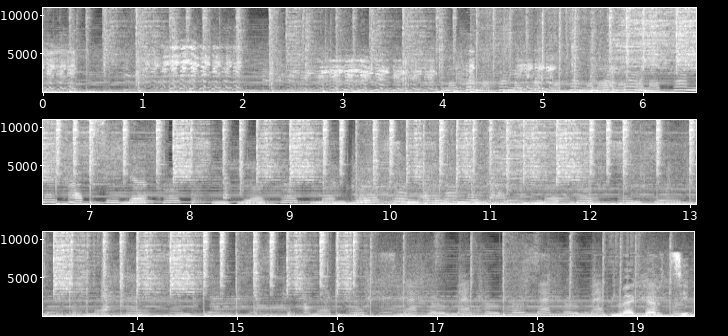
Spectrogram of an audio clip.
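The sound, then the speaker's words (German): Goats bleat over and over, their wavering, nasal cries overlapping in a loud, dense, continuous wash of sound that barely lets up for the whole stretch. “Gut für die Ziegen, unverbäckert. Haben weiter sie gemeckert.”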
